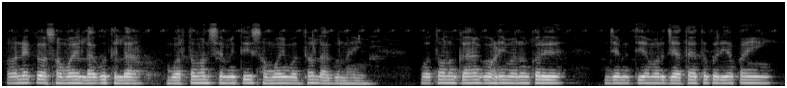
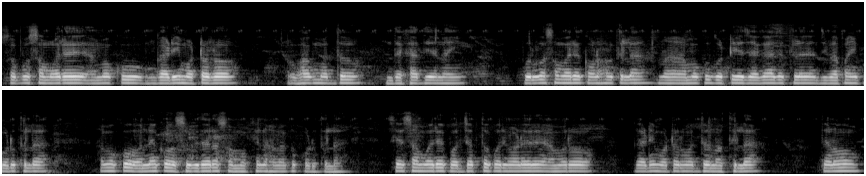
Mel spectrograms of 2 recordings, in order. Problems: constant background noise, continuous background conversations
